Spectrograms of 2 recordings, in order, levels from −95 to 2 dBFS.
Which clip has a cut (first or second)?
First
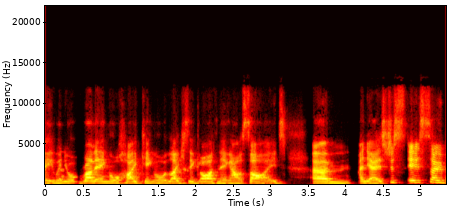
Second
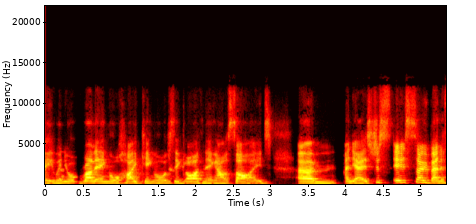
second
